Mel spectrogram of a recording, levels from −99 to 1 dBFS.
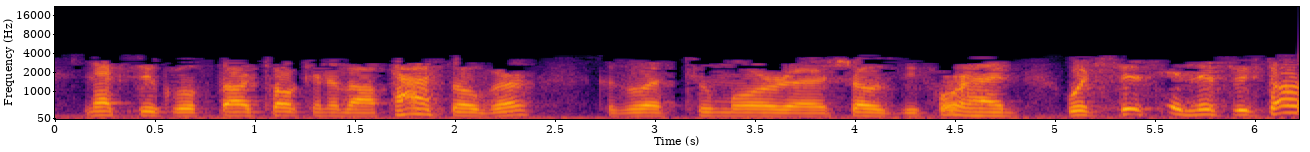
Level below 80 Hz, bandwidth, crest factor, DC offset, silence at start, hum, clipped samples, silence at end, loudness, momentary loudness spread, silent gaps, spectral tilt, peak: -48 dBFS; 3.9 kHz; 16 dB; under 0.1%; 0.15 s; none; under 0.1%; 0 s; -24 LUFS; 5 LU; none; -10.5 dB/octave; -8 dBFS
